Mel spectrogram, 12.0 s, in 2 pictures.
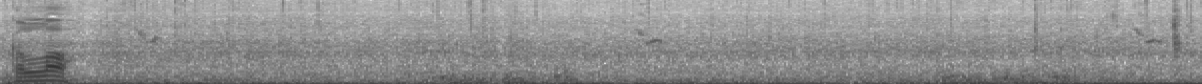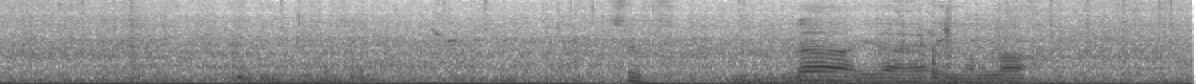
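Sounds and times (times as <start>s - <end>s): heavy rain falling: 0.0s - 12.0s
low rumble: 0.0s - 12.0s
raindrops clicking: 0.0s - 12.0s.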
